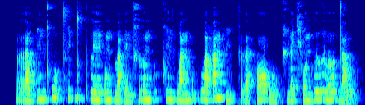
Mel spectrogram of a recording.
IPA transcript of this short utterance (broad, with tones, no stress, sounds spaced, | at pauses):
r a˩˦ w k i˦˥ n kʰ w u˥˩ ʔ tʰ i˦˥ t̚ d u˦˥ k̚ pʰ l eː˦˥ ʔ o˧ m ʔ ɯ˨˩ a̯ ʔ e˨˩ n kʰ r o˧ m p ɯ˥˩ k̚ pʰ i˧ n k w a˦˥ ŋ b u˦˥ ʔ p u˧ a̯ f a˥˩ m f iː˨˩ p̚ k r a˨˩ t̚ k ɔː˥˩ ʔ uː˨˩ kʰ i˦˥ a̯ t͡ɕʰ o˦˥ n p l ɯː˥˩ l ɤː˥˩ t̚ d a˨˩ w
